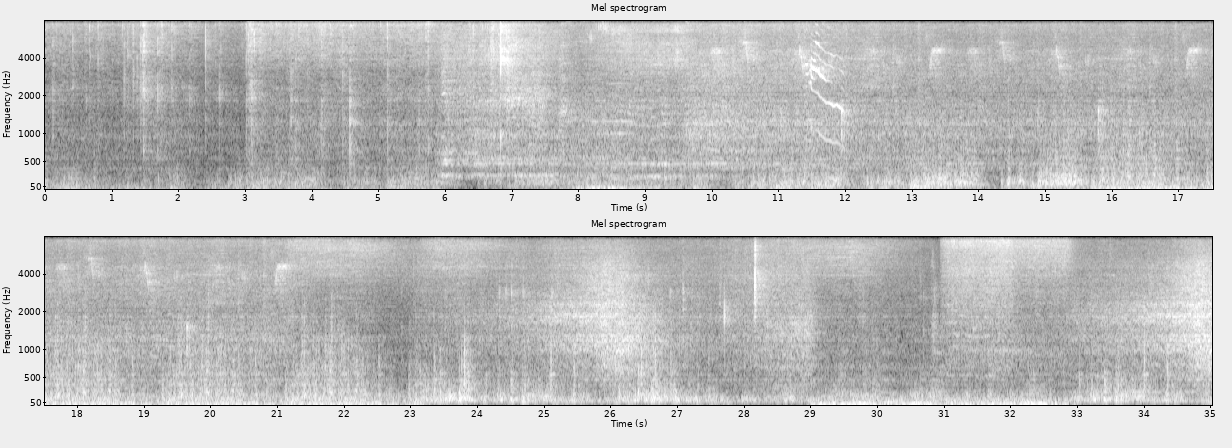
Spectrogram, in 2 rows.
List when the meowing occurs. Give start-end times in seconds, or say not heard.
11.3-12.1.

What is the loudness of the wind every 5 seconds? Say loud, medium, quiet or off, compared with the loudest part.
quiet, medium, loud, loud, loud, loud, loud.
